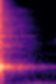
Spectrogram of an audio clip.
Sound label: COWBELL, Percussion; InVision Interactive; Percussion Slam; PROGFROG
